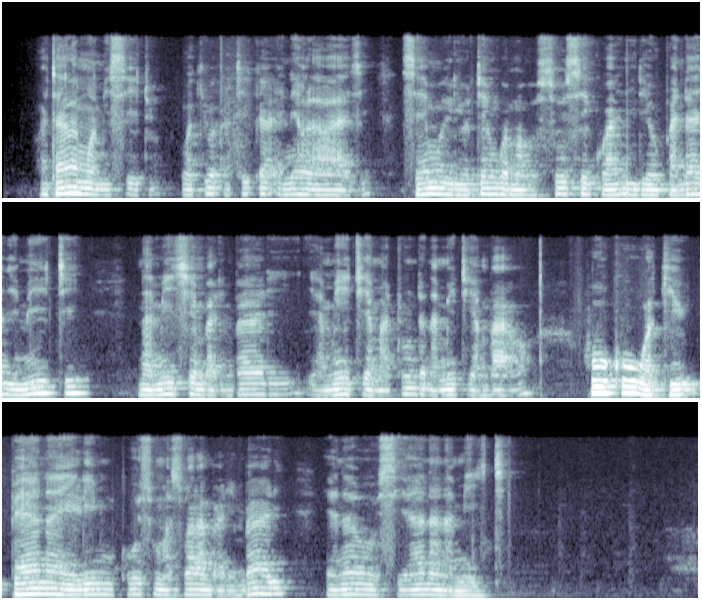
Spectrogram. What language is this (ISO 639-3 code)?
swa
